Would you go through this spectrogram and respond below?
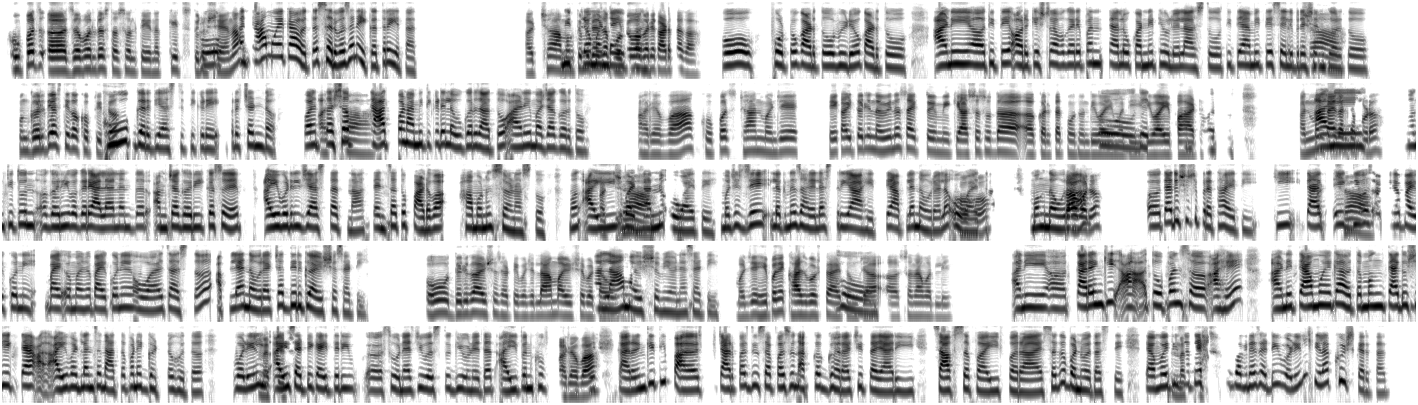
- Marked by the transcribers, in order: in English: "सेलिब्रेशन"; other background noise; tapping
- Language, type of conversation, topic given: Marathi, podcast, तुमचे सण साजरे करण्याची खास पद्धत काय होती?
